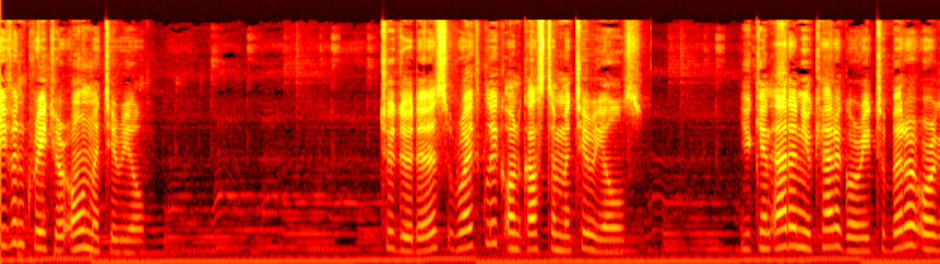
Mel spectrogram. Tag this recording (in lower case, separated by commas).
music, speech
